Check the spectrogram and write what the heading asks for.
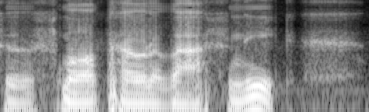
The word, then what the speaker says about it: Ossineke: a small town of Ossineke. The Indians pronounced it Wassineke, meaning literally place of the image stones.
